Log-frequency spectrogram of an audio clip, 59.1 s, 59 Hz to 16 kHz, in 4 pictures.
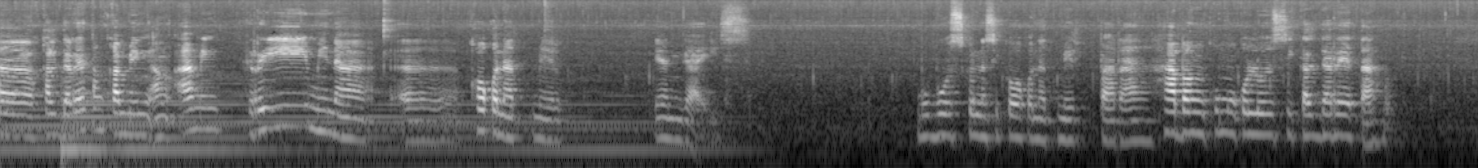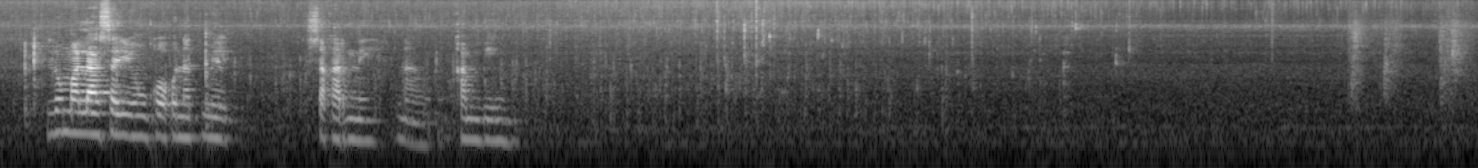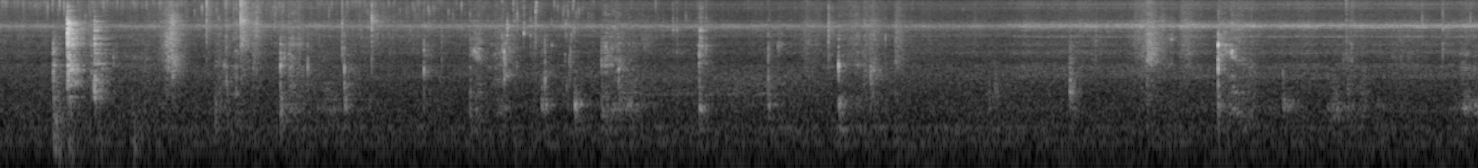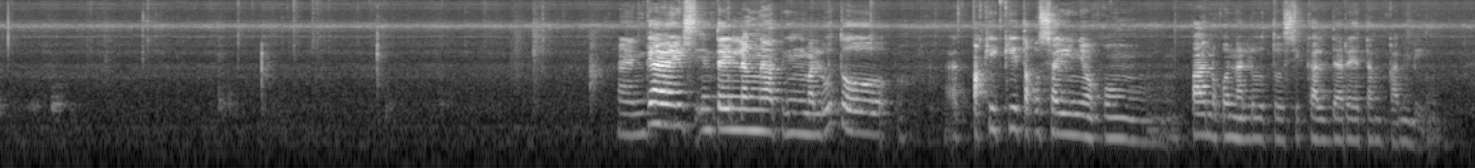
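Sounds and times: stew bubbling in a pan: 7.6s - 59.0s.

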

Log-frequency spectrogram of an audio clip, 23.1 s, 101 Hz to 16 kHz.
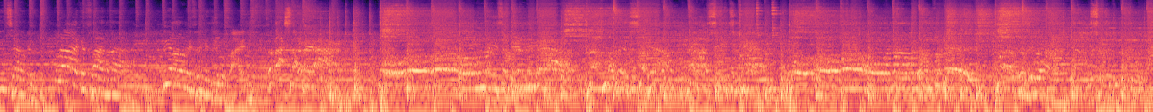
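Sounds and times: bass guitar: 0.0s - 23.0s
drum kit: 0.0s - 23.0s
electric guitars: 0.0s - 23.0s
sung vocals: 0.0s - 23.0s
trombone and saxophone horns: 7.5s - 23.0s.

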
